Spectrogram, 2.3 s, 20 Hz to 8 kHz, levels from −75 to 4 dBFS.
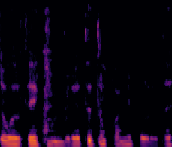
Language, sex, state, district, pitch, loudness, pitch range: Marathi, male, Maharashtra, Chandrapur, 190 Hz, -30 LUFS, 185-215 Hz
